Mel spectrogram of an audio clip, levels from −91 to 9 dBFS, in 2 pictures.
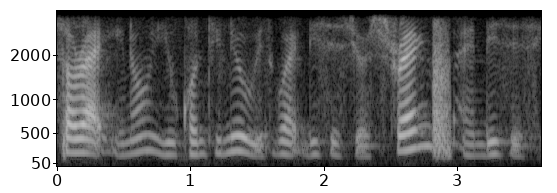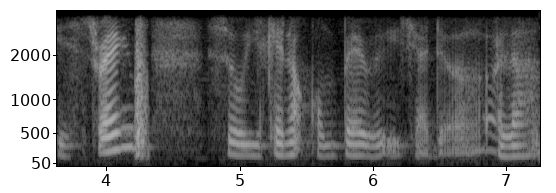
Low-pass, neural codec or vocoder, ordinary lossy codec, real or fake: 3.6 kHz; none; none; real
